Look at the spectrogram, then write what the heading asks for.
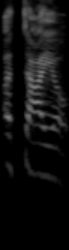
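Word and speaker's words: attire: वस्त्र, अटायर, अटायर, ठीक है, र का साउंड आधा में, अटायर, वस्त्र, अटायर। बातूनी, गैरलस, गैरलस, बातूनी मीन्स गैरलस।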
